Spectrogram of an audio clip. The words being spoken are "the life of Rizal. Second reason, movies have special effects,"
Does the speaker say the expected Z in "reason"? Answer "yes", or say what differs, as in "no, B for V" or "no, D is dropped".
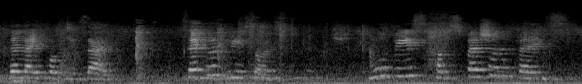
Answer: no, S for Z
